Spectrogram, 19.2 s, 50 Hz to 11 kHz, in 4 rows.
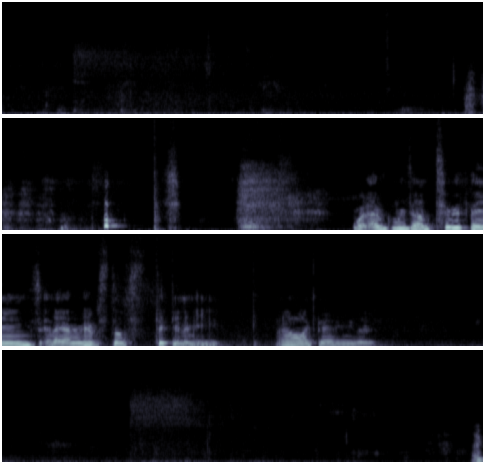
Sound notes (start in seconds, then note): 7.3 laughs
